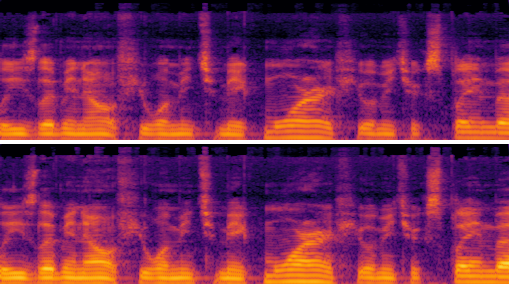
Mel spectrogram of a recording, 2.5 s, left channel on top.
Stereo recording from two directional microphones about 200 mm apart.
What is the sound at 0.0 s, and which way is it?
Speech, 45° right (ahead or behind).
